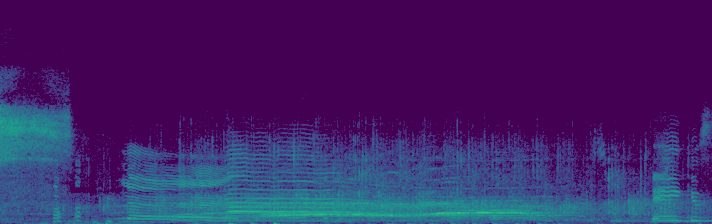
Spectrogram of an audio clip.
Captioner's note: audience cheers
